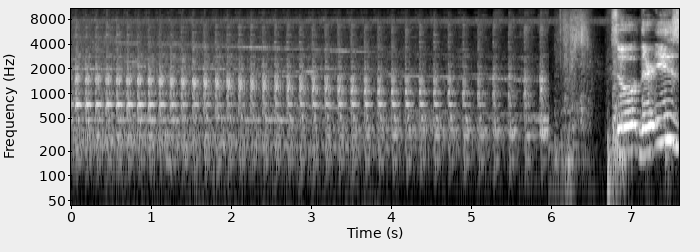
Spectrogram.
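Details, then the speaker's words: Homemade 72V 12,000W electric dirt bike on a Kawasaki KX250 frame, running on the stand: rapid rhythmic ticking tracking wheel speed as a brake disc bolt rubs the caliper bolt; fix is shortening the bolt. "weird noise you hear that but i figured out what it is it's basically just this bolt that holds on the brake disc is rubbing up against the bolt that holds the caliper"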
